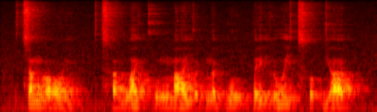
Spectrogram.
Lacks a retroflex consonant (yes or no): yes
